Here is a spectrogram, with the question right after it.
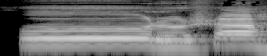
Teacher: মূর্ধন্য স্বয়ের পরে বিসর্গটা হয়ের উচ্চারণ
